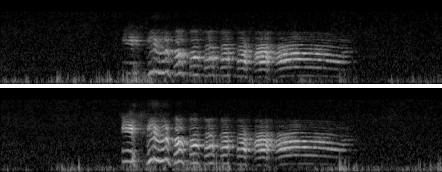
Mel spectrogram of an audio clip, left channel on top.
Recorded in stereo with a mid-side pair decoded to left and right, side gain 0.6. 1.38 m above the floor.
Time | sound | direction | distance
1.2 | laughter | 70° right | 0.9 m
